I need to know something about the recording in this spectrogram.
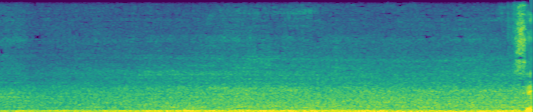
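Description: A steady low mechanical hum over a background rush, slowly growing a little louder.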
